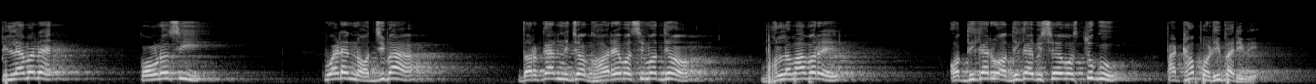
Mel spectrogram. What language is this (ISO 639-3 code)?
ori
